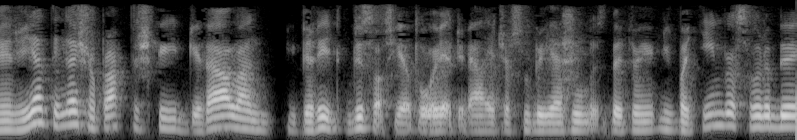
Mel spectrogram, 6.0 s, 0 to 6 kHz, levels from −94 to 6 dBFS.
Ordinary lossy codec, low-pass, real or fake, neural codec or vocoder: MP3, 32 kbps; 5.4 kHz; fake; autoencoder, 22.05 kHz, a latent of 192 numbers a frame, VITS, trained on one speaker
